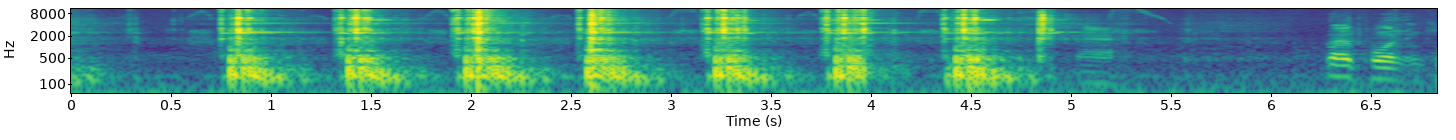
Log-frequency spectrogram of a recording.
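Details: HPI Savage Octane petrol RC car engine on a cold morning: seven rapid cranking bursts about every 0.6 seconds, each dying at once; never catches. Plan is new plug then coil; not confirmed.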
